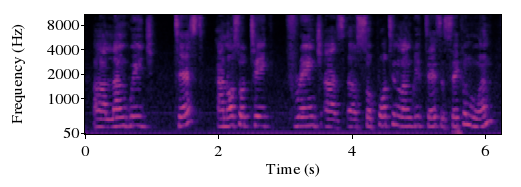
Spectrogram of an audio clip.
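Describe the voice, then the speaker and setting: A woman working as an immigration consultant, giving earnest advice to camera, repeating key words with frequent fillers and restarts. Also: fairly high pitch. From Canada, living in Alberta. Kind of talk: explanatory advice talk to camera.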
